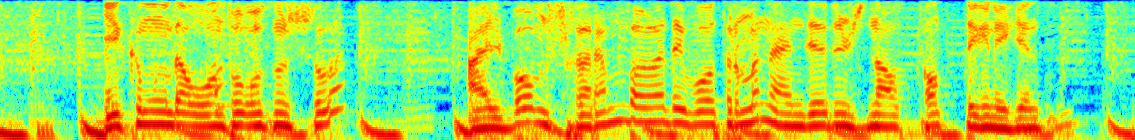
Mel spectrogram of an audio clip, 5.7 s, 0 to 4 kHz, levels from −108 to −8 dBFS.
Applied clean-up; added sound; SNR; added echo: none; none; none; none.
